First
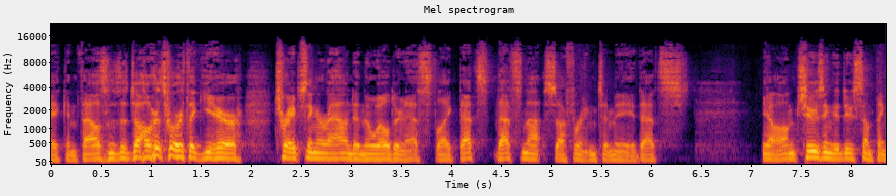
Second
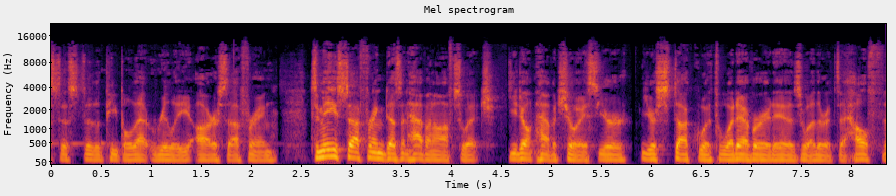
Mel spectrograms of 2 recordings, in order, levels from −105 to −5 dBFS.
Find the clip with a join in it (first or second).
second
